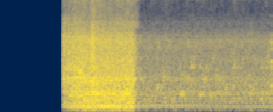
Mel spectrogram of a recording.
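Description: Silence for about the first second, then a motor starts up loud for about a second and drops to a steady, lower running hum.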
